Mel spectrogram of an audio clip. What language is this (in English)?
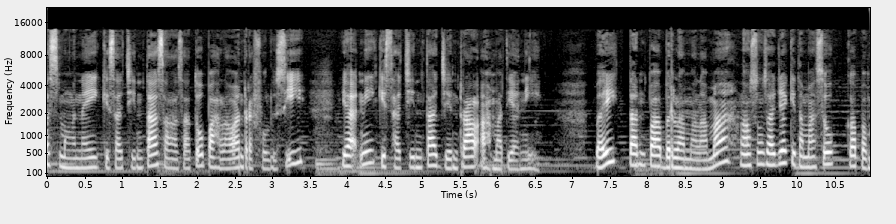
Indonesian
